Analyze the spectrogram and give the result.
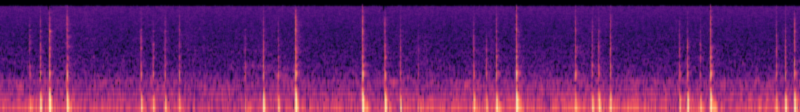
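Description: A hollow, translucent frosted plastic case is held flat and tapped with fingertips and short nails. The result is a steady, irregular string of short, dry clicks that die away almost instantly, over a constant low hum.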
